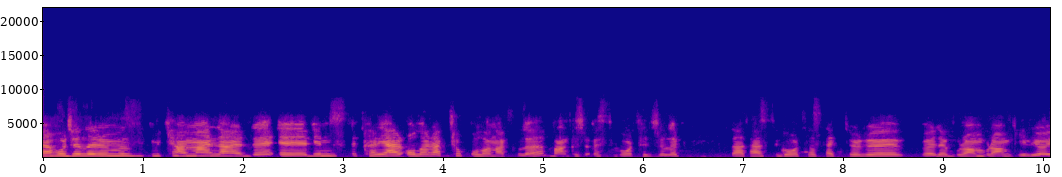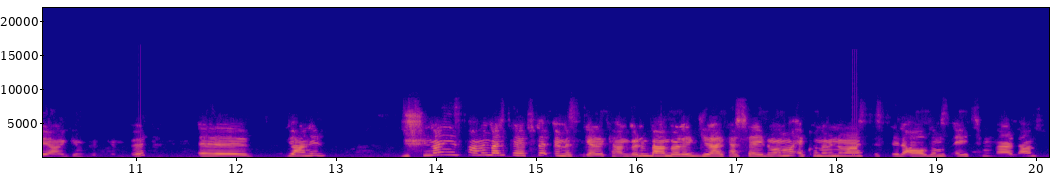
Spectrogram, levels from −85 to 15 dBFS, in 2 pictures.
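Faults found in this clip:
Repeated buffer at 11.02 s (one extra play) and 18.16 to 18.20 s (two extra plays): brief stutter with hard joins, consistent with a 20 ms playout buffer replayed after late data.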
